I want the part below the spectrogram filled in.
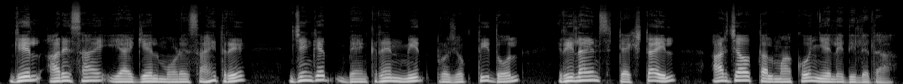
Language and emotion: Santali, neutral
